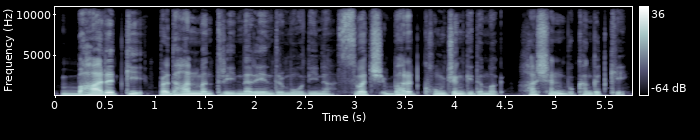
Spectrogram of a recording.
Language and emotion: Manipuri, neutral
